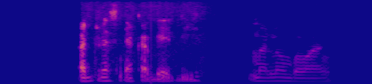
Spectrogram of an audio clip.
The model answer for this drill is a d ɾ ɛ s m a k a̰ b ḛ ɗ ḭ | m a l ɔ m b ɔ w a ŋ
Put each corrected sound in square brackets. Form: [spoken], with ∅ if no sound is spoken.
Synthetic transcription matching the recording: a d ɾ ɛ s [ɲ] a k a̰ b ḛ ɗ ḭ | m a l ɔ m b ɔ w a ŋ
